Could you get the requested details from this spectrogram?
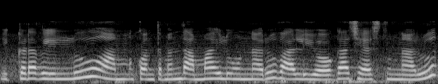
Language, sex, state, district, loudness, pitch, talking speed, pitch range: Telugu, female, Andhra Pradesh, Srikakulam, -17 LUFS, 250 Hz, 135 wpm, 240-265 Hz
